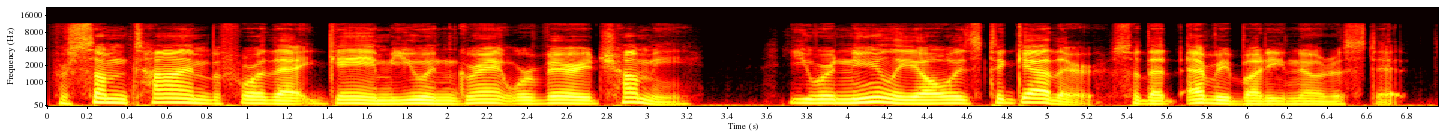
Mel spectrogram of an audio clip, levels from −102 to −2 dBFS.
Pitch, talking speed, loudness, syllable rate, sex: 135 Hz, 190 wpm, -17 LUFS, 6.0 syllables/s, male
